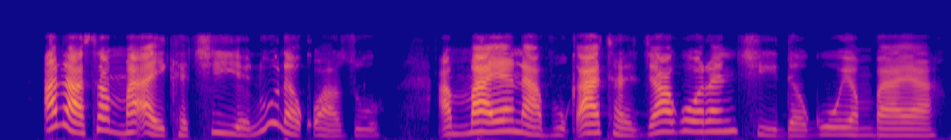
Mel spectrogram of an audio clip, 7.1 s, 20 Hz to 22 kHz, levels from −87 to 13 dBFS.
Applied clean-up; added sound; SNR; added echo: none; none; none; none.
